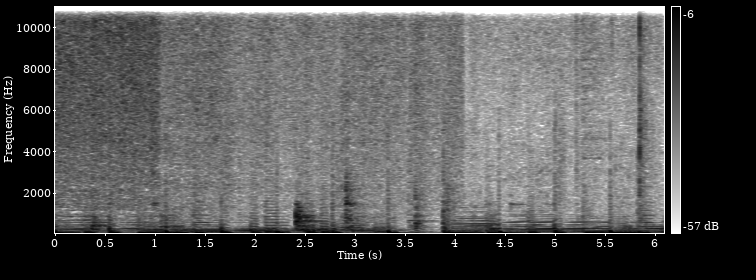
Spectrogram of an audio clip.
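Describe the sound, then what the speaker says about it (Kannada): Chopped onions frying in a pan over a medium flame, a steady loud sizzle with repeated scraping and stirring strokes throughout, no voices. "ಈಗ ಈರುಳ್ಳಿನ 2 ನಿಮಿಷಗಳ ಕಾಲ ಚೆನ್ನಾಗಿ ಫ್ರೈ ಮಾಡ್ಕೋಬೇಕು ಮೀಡಿಯಂ ಫ್ಲೇಮ್ನಲ್ಲಿ"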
